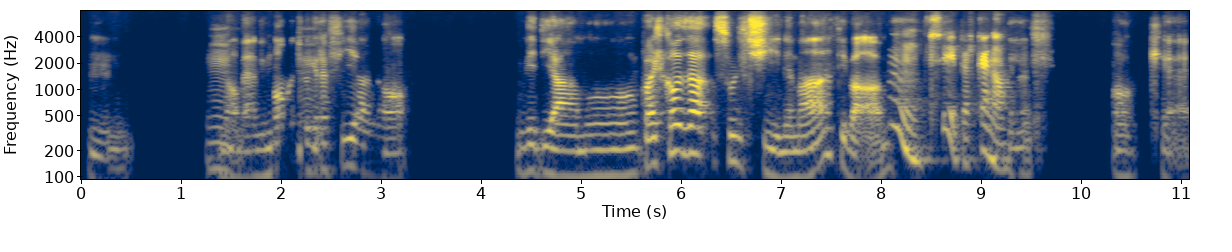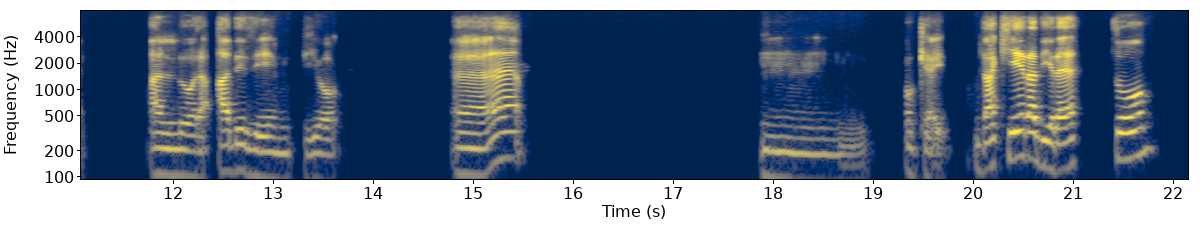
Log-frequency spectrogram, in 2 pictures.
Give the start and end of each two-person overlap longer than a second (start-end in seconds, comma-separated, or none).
none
